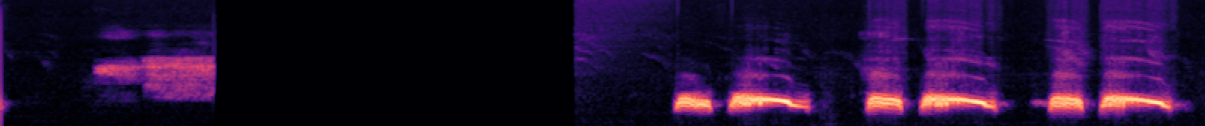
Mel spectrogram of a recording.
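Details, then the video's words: Spotted dove cooing as a decoy for wild doves: a faint higher rasp early on, then three rapid two-part coo phrases roughly a second apart, each a clipped note followed by a longer descending one. "Tiếng chim cu gáy kích bổi thúc gù và gáy gọi"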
